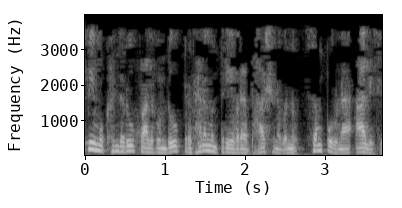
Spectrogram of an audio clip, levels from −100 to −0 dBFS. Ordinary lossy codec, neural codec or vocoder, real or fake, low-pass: MP3, 16 kbps; codec, 44.1 kHz, 7.8 kbps, Pupu-Codec; fake; 3.6 kHz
